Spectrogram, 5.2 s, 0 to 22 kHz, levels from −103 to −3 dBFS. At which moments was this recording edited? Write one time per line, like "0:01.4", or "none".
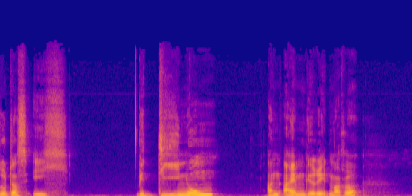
0:01.7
